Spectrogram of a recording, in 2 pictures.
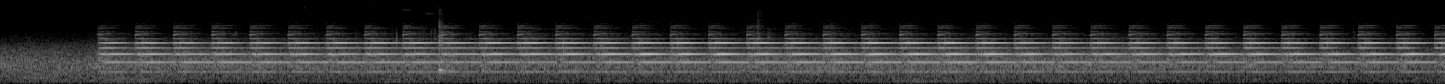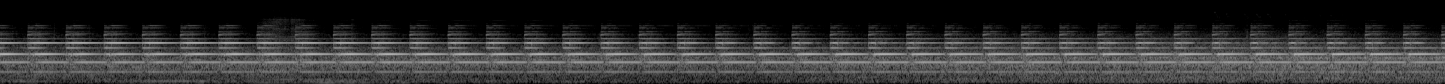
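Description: Railroad crossing warning bell starting up about a second in and ringing steadily in an even rhythm of about two strikes a second. This is the crossing signal activating for an approaching train.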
